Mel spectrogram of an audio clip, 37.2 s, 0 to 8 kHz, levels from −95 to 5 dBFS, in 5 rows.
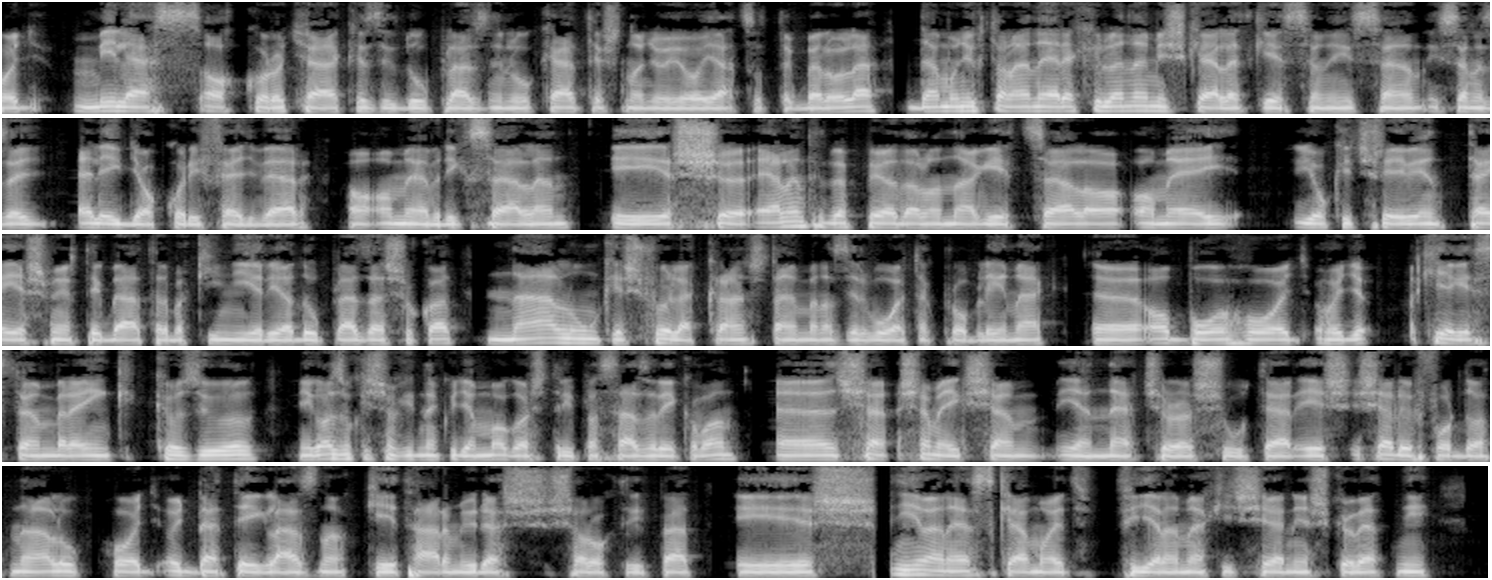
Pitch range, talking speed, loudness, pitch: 90-95 Hz, 150 wpm, -14 LUFS, 95 Hz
